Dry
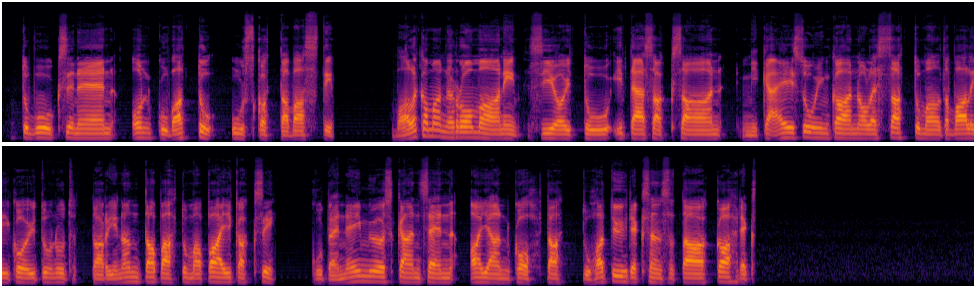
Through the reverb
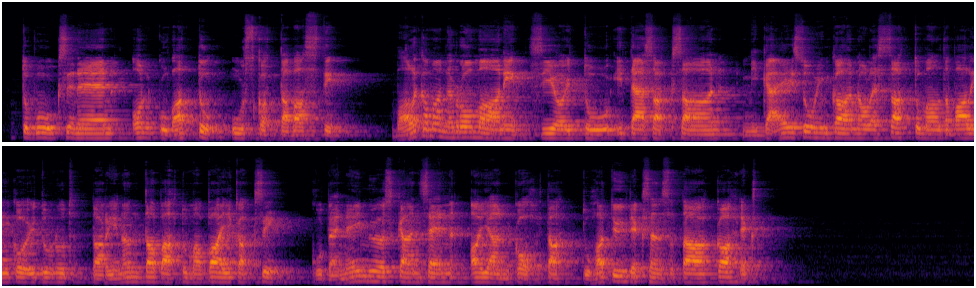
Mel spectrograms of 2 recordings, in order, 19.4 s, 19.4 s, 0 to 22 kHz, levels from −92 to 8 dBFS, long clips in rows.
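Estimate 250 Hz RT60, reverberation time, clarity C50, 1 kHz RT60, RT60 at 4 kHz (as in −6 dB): 1.0 s, 0.75 s, 9.5 dB, 0.75 s, 0.55 s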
